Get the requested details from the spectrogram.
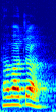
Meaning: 1. traitor, betrayer 2. renegade 3. adulterer, adulteress
- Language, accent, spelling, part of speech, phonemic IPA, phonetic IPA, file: Armenian, Eastern Armenian, դավաճան, noun, /dɑvɑˈt͡ʃɑn/, [dɑvɑt͡ʃɑ́n], Hy-դավաճան.ogg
